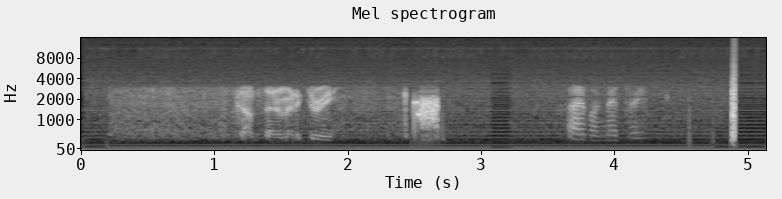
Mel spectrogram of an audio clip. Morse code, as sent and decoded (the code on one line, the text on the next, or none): none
